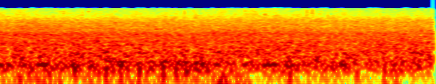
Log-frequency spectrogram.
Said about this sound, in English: If you listen now, there's nothing but birds and water.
